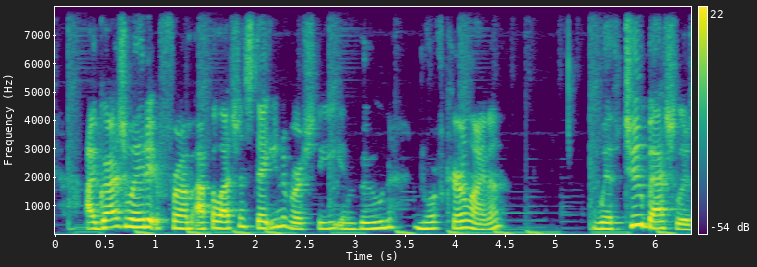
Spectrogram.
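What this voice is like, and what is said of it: North Carolina accent. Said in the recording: “I am originally from North Carolina, so if you hear the accent, that is why.”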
